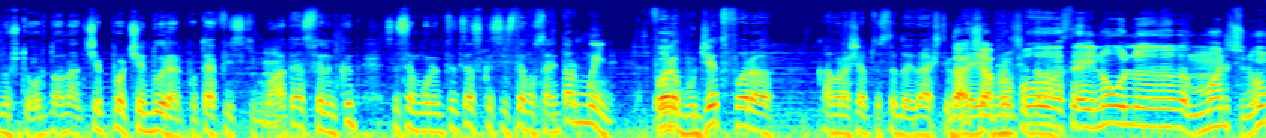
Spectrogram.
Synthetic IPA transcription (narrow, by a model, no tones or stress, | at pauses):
nuʃt̪uord̪o̞nat͡ʃe̞pɾo̞t͡ʃe̞d̪uɾʲarʲput̪eafiskʲimba̰t̪e̞ast̪fe̞lɨŋkɨt̪səse̞mbunət̪ət̪siaskəsist̪e̞mulsanit̪armɨjne | fəɾəbud͡ʒe̞t̪fəɾə | kame̞ɾaʃap̚t̪esu̥t̪e̞d̪o̞jd̪aʃt̪iwd̪aeiaɾopoəst̪ajeno̞wulmərt͡ʃnu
